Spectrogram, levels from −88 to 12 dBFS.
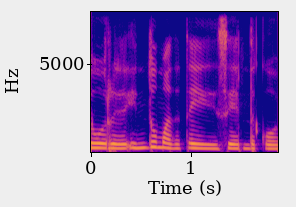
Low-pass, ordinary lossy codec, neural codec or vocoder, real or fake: none; none; none; real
